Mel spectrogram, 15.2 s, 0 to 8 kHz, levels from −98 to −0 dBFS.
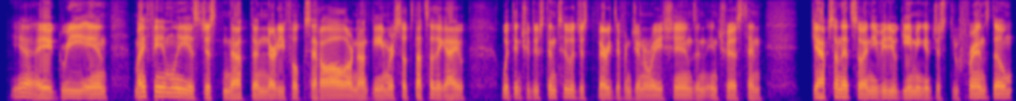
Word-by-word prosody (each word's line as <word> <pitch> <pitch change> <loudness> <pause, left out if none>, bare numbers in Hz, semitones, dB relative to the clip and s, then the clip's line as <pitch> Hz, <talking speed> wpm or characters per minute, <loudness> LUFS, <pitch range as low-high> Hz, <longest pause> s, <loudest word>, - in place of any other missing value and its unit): Yeah, 130 0 -5
I - - -2
agree, 105 +2 +3
and 105 0 +3 0.4
my 150 - +3
family 135 -4 0
is 110 -2 -1
just 110 -3 +1
not 100 0 -1
the - - -2
nerdy 100 0 +2
folks - - -3
at - - +1
all, 95 +1 +1
or 90 -1 +1
not 90 0 -4
gamers, 90 +1 -1
so, - - +1
it's - - -7
not - - -2
something 95 -2 0
I 90 +1 +2 0.6
would - - -2
introduce 110 0 -1
them 115 -2 -3
to, 120 +2 -1
it's 110 -3 0
just 100 -3 -2
very 100 +1 +3
different 100 +1 -7
generations, 95 +1 -2
and 90 +1 -9
interests, 95 -1 -2
and 95 -1 -4 0.7
gaps 110 +2 +4
in 125 -2 +1
it, 120 - +4
so - - +2
any 105 0 +2
video 105 +1 +1
gaming 105 0 +1
is 100 -4 0
just - - -5
through - - -16
friends 110 -2 0
though. 115 +1 +1
100 Hz, 180 wpm, -22 LUFS, 95-110 Hz, 0.7 s, gaps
